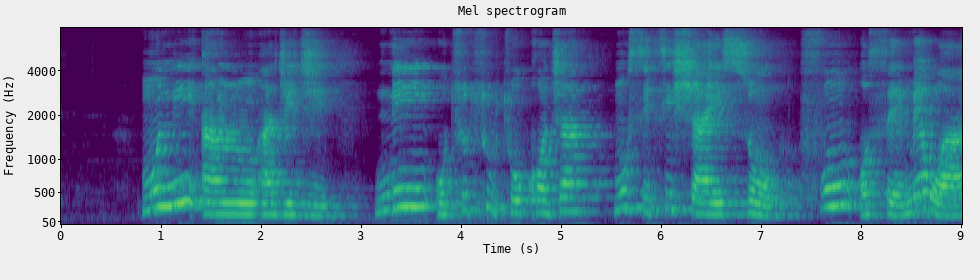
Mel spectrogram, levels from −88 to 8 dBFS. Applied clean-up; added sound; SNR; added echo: neural separator model SepFormer DNS4.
